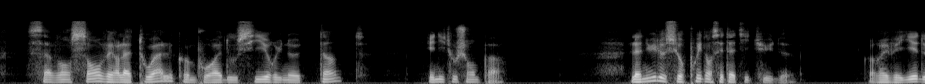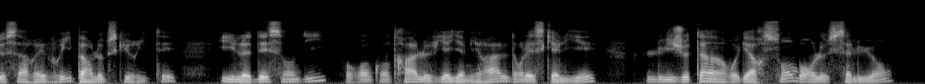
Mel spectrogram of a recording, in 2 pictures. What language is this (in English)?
French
